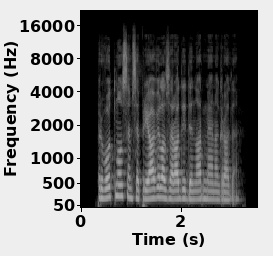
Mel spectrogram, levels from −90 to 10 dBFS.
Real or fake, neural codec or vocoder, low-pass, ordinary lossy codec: real; none; 19.8 kHz; none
